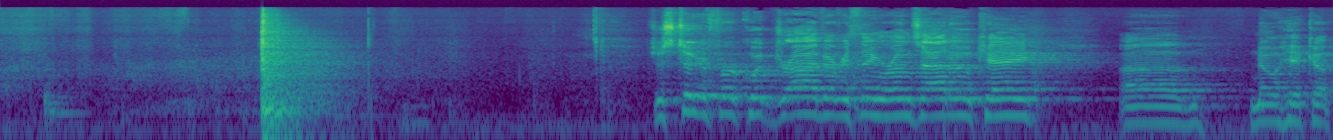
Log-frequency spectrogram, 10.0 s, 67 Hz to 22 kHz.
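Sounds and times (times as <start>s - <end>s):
tailgate slamming shut: 1.9s - 2.7s.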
